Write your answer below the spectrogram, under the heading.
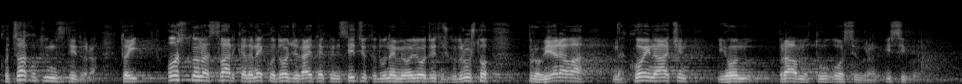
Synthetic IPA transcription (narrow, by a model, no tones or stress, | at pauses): kod̪sʋako̞ɡunit̪sit̪it̪oɾa̰ | t̪ojɛo̞snoʋnast̪ʋaːɾkad̪ane̞ko̞d̪o̞ːd͡ʑeɾad̪it̪ne̞kuinʋest̪it̪sijukad̪uznamiojood̪et̪nit͡ʃkod̪ɾuːʃt̪ʋo̞pɾoʋje̞ɾaʋanako̞jinaːt͡ʃinjiɛo̞ːnpɾaːʋnot̪uːʔo̞siɡuɾa̰nisiɡṵɾa̰n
